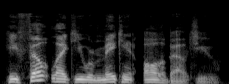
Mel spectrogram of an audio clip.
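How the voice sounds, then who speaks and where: Man doing a gentle but condescending mom, breezy, fairly low voice. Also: big pitch swings, brisk, dry recording, clean studio sound. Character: breezy condescending middle-aged mother.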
